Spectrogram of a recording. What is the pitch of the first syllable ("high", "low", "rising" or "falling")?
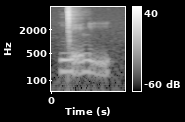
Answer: low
